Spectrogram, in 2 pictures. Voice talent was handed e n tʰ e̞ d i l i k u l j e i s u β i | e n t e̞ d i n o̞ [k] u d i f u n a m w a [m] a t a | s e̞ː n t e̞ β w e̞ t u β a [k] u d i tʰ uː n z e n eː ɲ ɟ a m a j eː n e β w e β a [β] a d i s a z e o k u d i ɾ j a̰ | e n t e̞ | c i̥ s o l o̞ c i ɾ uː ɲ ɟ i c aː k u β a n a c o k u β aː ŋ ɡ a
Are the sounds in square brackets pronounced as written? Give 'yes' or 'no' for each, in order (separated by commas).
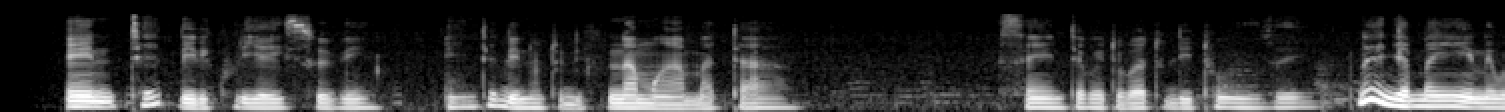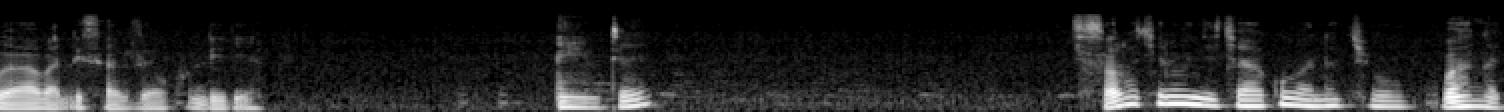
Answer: no, yes, no, yes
